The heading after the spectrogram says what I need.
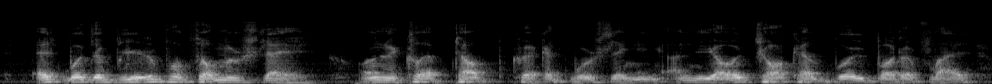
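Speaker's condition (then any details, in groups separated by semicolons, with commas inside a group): Cerebral palsy; from birth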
